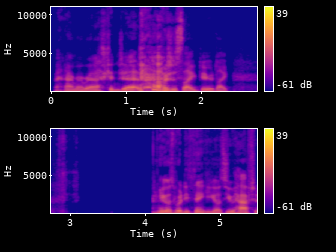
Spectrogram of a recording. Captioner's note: sniffles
